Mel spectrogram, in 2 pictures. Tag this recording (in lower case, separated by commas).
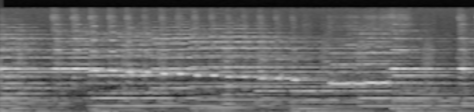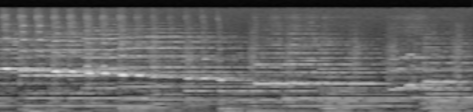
music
